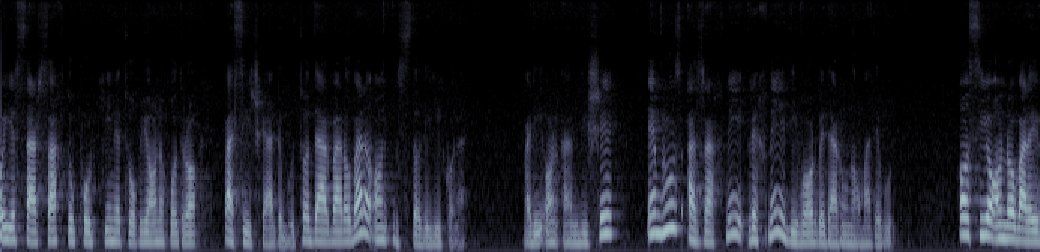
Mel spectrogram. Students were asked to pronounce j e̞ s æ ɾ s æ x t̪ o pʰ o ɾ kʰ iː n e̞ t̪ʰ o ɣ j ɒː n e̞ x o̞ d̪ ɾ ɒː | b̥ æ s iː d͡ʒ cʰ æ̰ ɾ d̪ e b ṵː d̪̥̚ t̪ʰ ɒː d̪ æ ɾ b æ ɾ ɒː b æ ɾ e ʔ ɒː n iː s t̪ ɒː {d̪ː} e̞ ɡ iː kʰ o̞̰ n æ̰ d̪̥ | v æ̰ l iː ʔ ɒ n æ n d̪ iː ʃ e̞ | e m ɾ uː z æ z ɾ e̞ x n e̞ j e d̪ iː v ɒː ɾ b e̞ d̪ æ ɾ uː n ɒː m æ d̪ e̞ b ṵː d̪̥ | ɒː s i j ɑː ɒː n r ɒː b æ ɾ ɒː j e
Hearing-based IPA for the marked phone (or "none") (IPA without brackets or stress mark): d̪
